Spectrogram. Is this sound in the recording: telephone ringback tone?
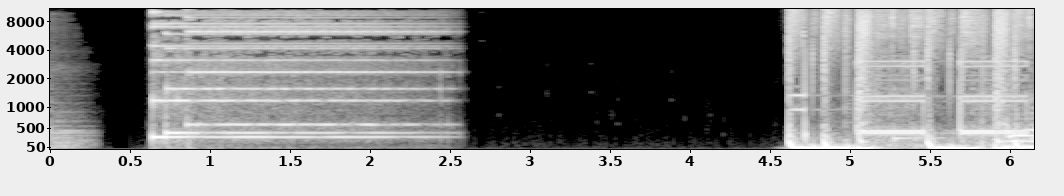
yes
